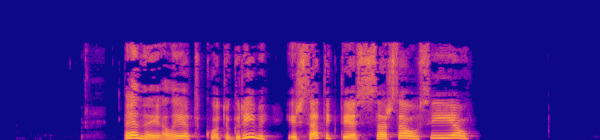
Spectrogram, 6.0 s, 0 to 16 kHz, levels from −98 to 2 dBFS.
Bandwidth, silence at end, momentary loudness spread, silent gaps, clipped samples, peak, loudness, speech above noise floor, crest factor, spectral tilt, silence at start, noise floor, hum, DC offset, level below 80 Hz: 11.5 kHz; 1.3 s; 6 LU; none; under 0.1%; -2 dBFS; -19 LUFS; over 71 dB; 20 dB; -3 dB/octave; 1.25 s; under -90 dBFS; none; under 0.1%; -78 dBFS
